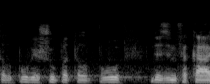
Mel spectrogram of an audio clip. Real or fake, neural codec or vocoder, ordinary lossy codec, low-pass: real; none; MP3, 32 kbps; 7.2 kHz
